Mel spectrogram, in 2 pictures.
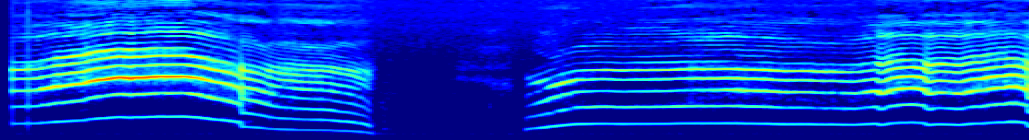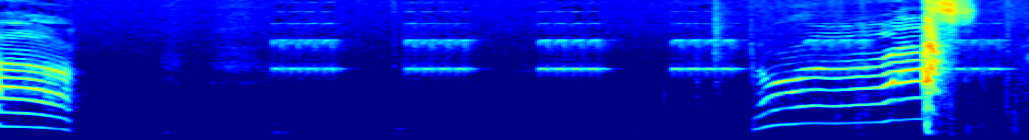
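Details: An angry domestic cat indoors, riled after seeing another cat outside and then being touched, lets out long, wavering, drawn-out yowls that rise and sag in pitch. Short electronic beeps sound between the wails, and a final yowl ends in a sharp click.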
